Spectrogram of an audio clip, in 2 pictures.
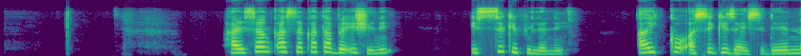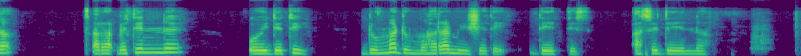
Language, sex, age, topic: Gamo, female, 25-35, government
